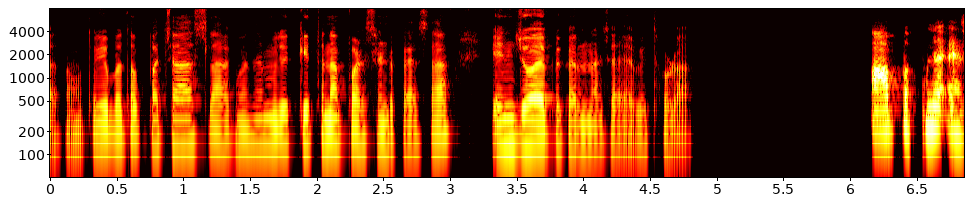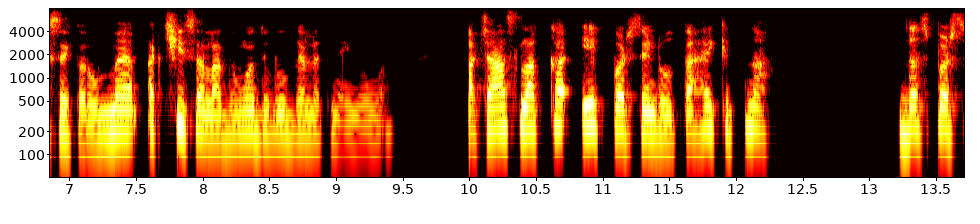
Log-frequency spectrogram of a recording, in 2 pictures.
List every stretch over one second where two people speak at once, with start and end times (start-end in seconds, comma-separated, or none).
none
